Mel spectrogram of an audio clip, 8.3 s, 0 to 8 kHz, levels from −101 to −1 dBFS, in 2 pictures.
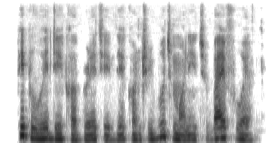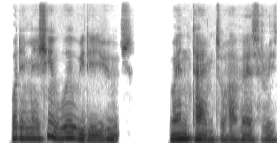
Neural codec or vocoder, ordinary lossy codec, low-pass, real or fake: none; none; 7.2 kHz; real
